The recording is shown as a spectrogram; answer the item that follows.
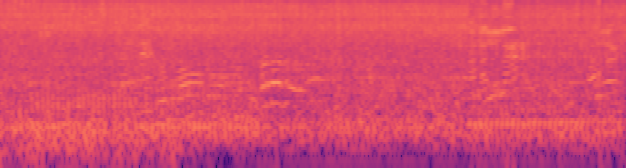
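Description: Street sound: a vehicle engine running steadily under the voices of people talking.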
